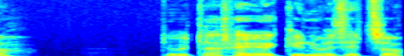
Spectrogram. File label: "rheg", Welsh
